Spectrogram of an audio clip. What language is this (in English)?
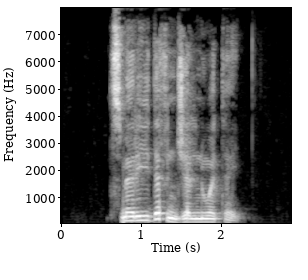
Kabyle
